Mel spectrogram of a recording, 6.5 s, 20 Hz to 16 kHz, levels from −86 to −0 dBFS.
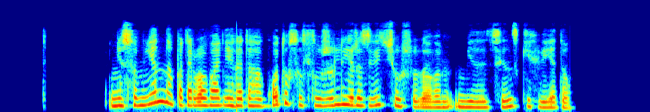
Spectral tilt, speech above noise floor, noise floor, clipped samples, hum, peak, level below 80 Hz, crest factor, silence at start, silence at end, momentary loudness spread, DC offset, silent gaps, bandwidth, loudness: -6 dB/octave; over 73 dB; under -90 dBFS; under 0.1%; none; -2 dBFS; -58 dBFS; 16 dB; 1.1 s; 0.8 s; 6 LU; under 0.1%; none; 7.6 kHz; -18 LUFS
